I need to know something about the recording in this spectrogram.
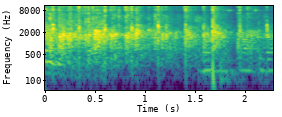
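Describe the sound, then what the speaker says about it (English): An audience claps at a local zoning meeting, a loud, dense round of applause from many people in a hall that starts to thin out toward the end. "If we can avoid the clapping, just nodding heads is great"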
